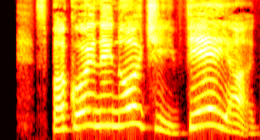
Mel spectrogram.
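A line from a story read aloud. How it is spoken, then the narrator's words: Shouting after her. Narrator (Russian): кричали ей вслед Ханс и Гретель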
